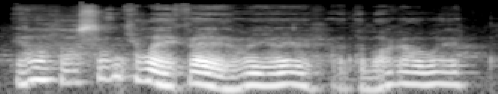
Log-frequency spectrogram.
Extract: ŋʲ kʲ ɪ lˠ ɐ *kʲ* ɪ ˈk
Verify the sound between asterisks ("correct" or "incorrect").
incorrect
